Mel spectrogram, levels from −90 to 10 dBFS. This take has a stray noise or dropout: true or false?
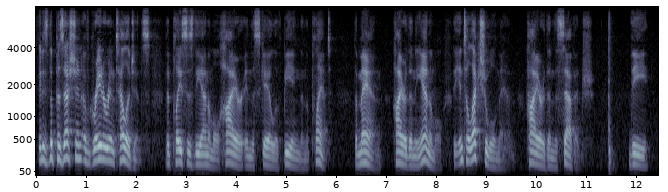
true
